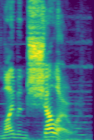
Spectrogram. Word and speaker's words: limoncello: Before we go any further, Windwater has corrected my pronunciation of limoncello. I believe it's pronounced limoncello, and it turns out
